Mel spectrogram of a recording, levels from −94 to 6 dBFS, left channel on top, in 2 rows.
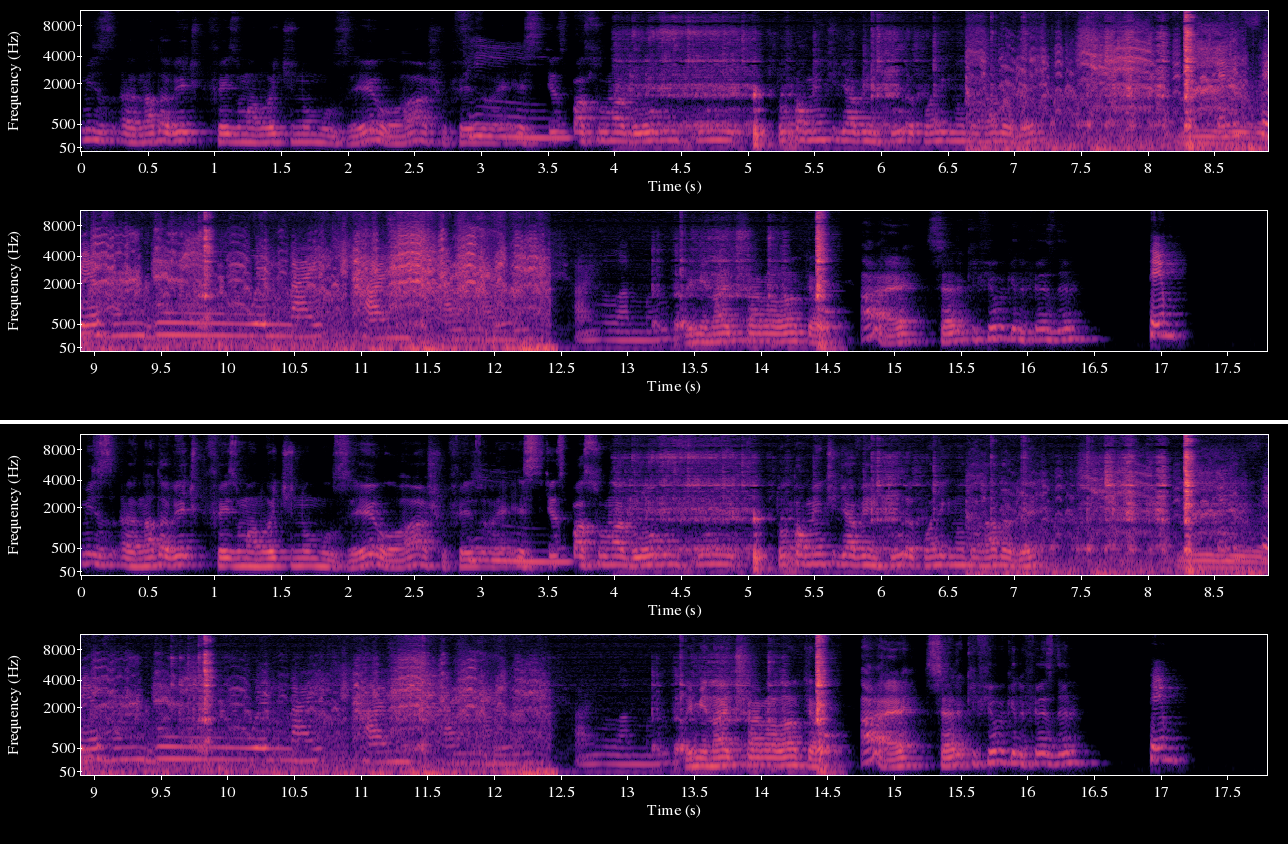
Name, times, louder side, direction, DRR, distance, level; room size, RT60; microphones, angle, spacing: voice 1, 0.0-7.3 8.2-9.0 13.4-16.5, right 3 dB, 65° right, 0.7 m, -38 dB
voice 2, 2.9-3.7 8.5-13.4 13.7-14.1 16.9-17.2, left 2 dB, 55° left, 0.8 m, -41 dB
sound 1, 4.0-8.5 9.0-9.3 9.6-10.1 10.3-10.4 10.7-10.9 11.2-11.5 11.8-11.9 12.4-12.5 13.2-14.6, right 1 dB, 5° right, 3.2 m, -35 dB
Animal, 6.6-12.4, left 6 dB, 30° left, 0.3 m, -38 dB
5.3 x 3.8 x 2.5 m
head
